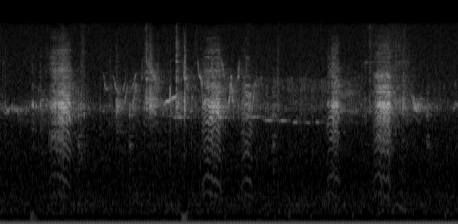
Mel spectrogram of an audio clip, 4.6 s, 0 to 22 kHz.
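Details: A parent common grackle feeds its juvenile, 22 June 2018, from a Cornell Lab of Ornithology camera; a few scattered high squeaks and harsh bursts over a faint steady high tone.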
